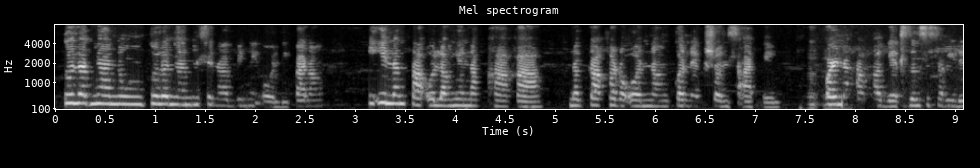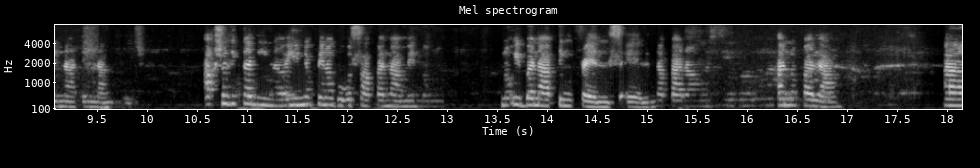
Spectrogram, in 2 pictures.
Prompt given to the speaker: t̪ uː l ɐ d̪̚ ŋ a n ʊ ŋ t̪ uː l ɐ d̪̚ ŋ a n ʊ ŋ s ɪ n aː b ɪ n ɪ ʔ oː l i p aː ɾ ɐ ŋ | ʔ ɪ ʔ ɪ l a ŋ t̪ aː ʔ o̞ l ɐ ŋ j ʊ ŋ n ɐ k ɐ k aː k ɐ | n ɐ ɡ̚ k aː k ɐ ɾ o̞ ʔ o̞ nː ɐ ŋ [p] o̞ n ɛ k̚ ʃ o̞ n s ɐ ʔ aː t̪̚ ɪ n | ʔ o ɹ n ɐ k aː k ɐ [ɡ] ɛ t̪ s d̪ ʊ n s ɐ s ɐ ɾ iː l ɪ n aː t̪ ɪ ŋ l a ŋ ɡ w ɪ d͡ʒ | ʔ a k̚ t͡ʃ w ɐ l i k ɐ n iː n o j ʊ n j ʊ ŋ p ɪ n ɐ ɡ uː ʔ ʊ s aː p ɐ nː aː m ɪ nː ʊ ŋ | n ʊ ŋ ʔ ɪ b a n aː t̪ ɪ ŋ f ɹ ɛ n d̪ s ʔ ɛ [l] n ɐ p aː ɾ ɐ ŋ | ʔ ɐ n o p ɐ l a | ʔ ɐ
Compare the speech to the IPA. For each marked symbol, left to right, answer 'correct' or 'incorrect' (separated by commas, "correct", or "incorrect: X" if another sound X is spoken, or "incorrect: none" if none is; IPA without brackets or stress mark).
incorrect: k, correct, correct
